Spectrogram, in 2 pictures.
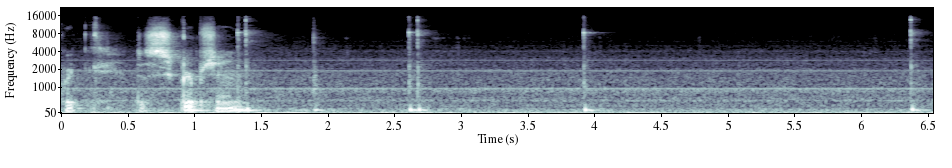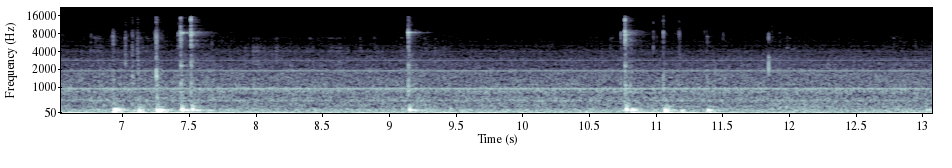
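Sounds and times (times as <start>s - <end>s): faint electrical hum: 0.0s - 13.0s
keyboard keystrokes: 6.4s - 7.7s, 10.7s - 11.5s.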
